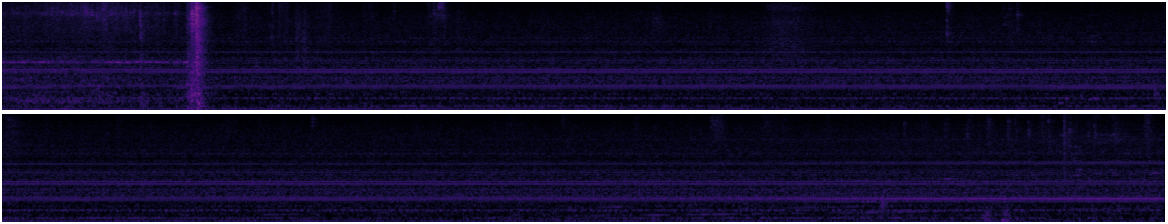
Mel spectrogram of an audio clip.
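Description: Electric commuter train running between stations, heard from inside the carriage: a steady rumble of wheels on track with a constant electric whine, a single sharp knock about two seconds in, and a faint rising whine near the end.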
